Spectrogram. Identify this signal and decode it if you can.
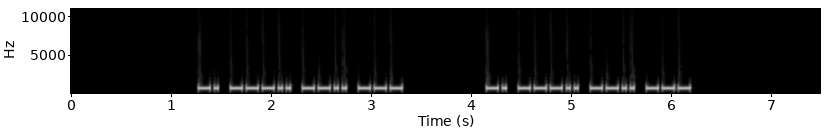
Morse code, heard as a keyed tone, about 29 wpm, 700 Hz. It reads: N8ZO N8ZO
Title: USA Call Signs - 4 Characters - Repeated 2x - 30wpm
